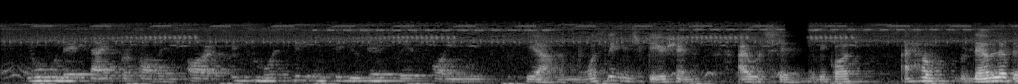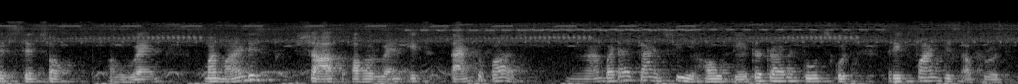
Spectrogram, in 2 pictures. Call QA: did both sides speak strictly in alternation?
Yes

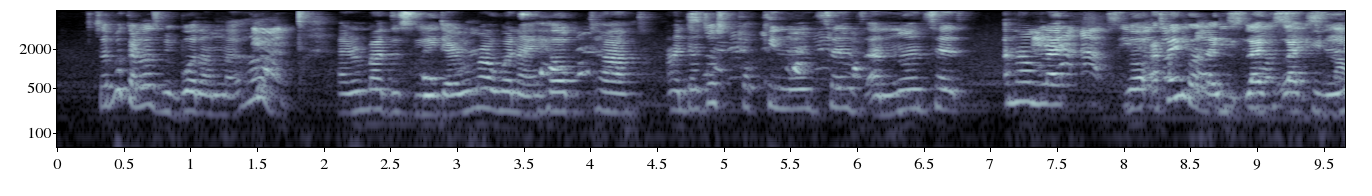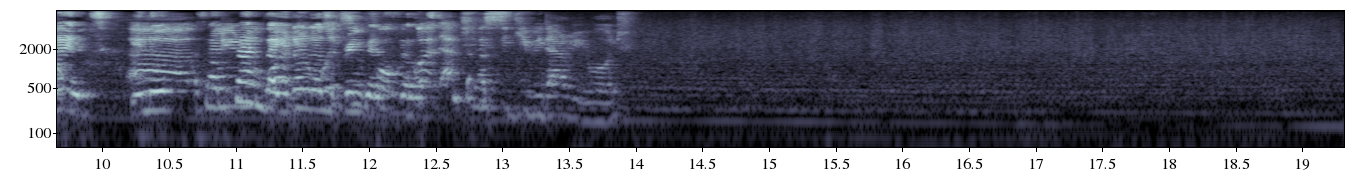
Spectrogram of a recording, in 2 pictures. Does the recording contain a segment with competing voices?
Yes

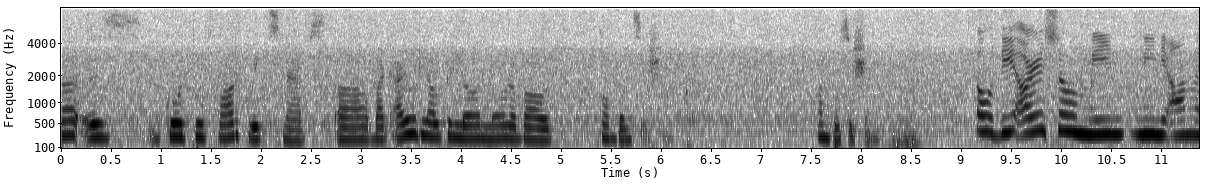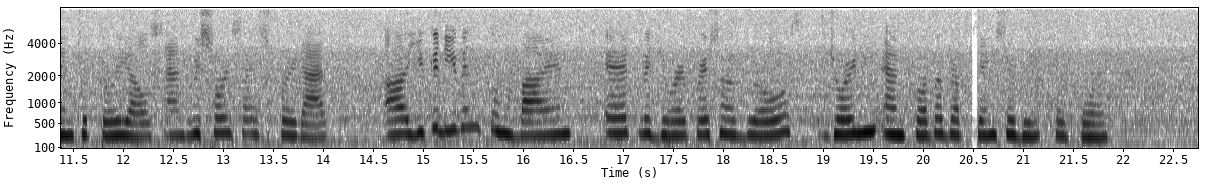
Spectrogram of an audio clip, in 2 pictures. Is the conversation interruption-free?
Yes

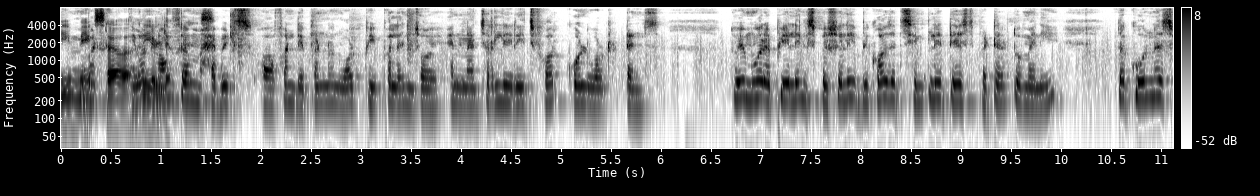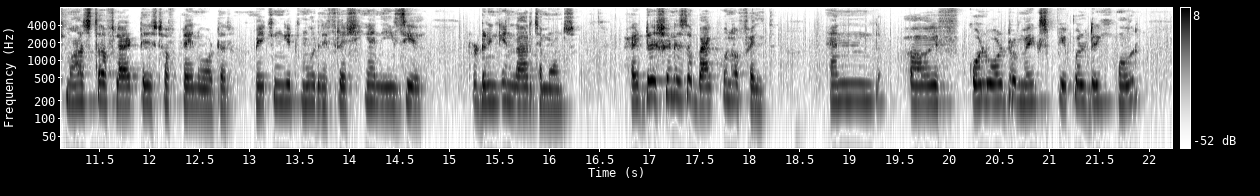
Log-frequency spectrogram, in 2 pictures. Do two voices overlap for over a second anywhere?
Yes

